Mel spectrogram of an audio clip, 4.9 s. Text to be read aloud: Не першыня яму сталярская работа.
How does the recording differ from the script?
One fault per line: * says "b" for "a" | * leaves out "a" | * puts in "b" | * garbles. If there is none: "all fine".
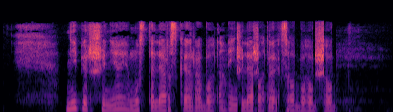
* garbles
